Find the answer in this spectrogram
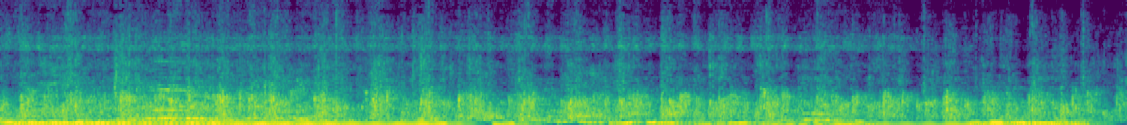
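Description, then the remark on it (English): An audience claps steadily and densely throughout to magnify the Lord at a preacher's call, a sustained wash of many hands, with low held organ-like tones underneath and scattered voices mixed in. “Why don't somebody clap your hands and magnify the Lord?”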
